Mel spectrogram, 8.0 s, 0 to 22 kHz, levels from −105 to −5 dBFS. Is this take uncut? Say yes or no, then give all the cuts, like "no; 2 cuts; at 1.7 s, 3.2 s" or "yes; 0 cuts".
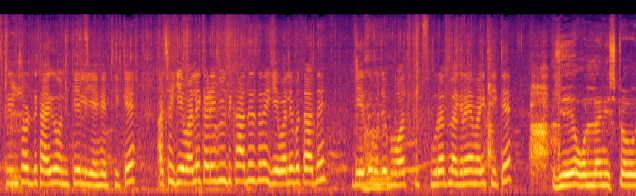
yes; 0 cuts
